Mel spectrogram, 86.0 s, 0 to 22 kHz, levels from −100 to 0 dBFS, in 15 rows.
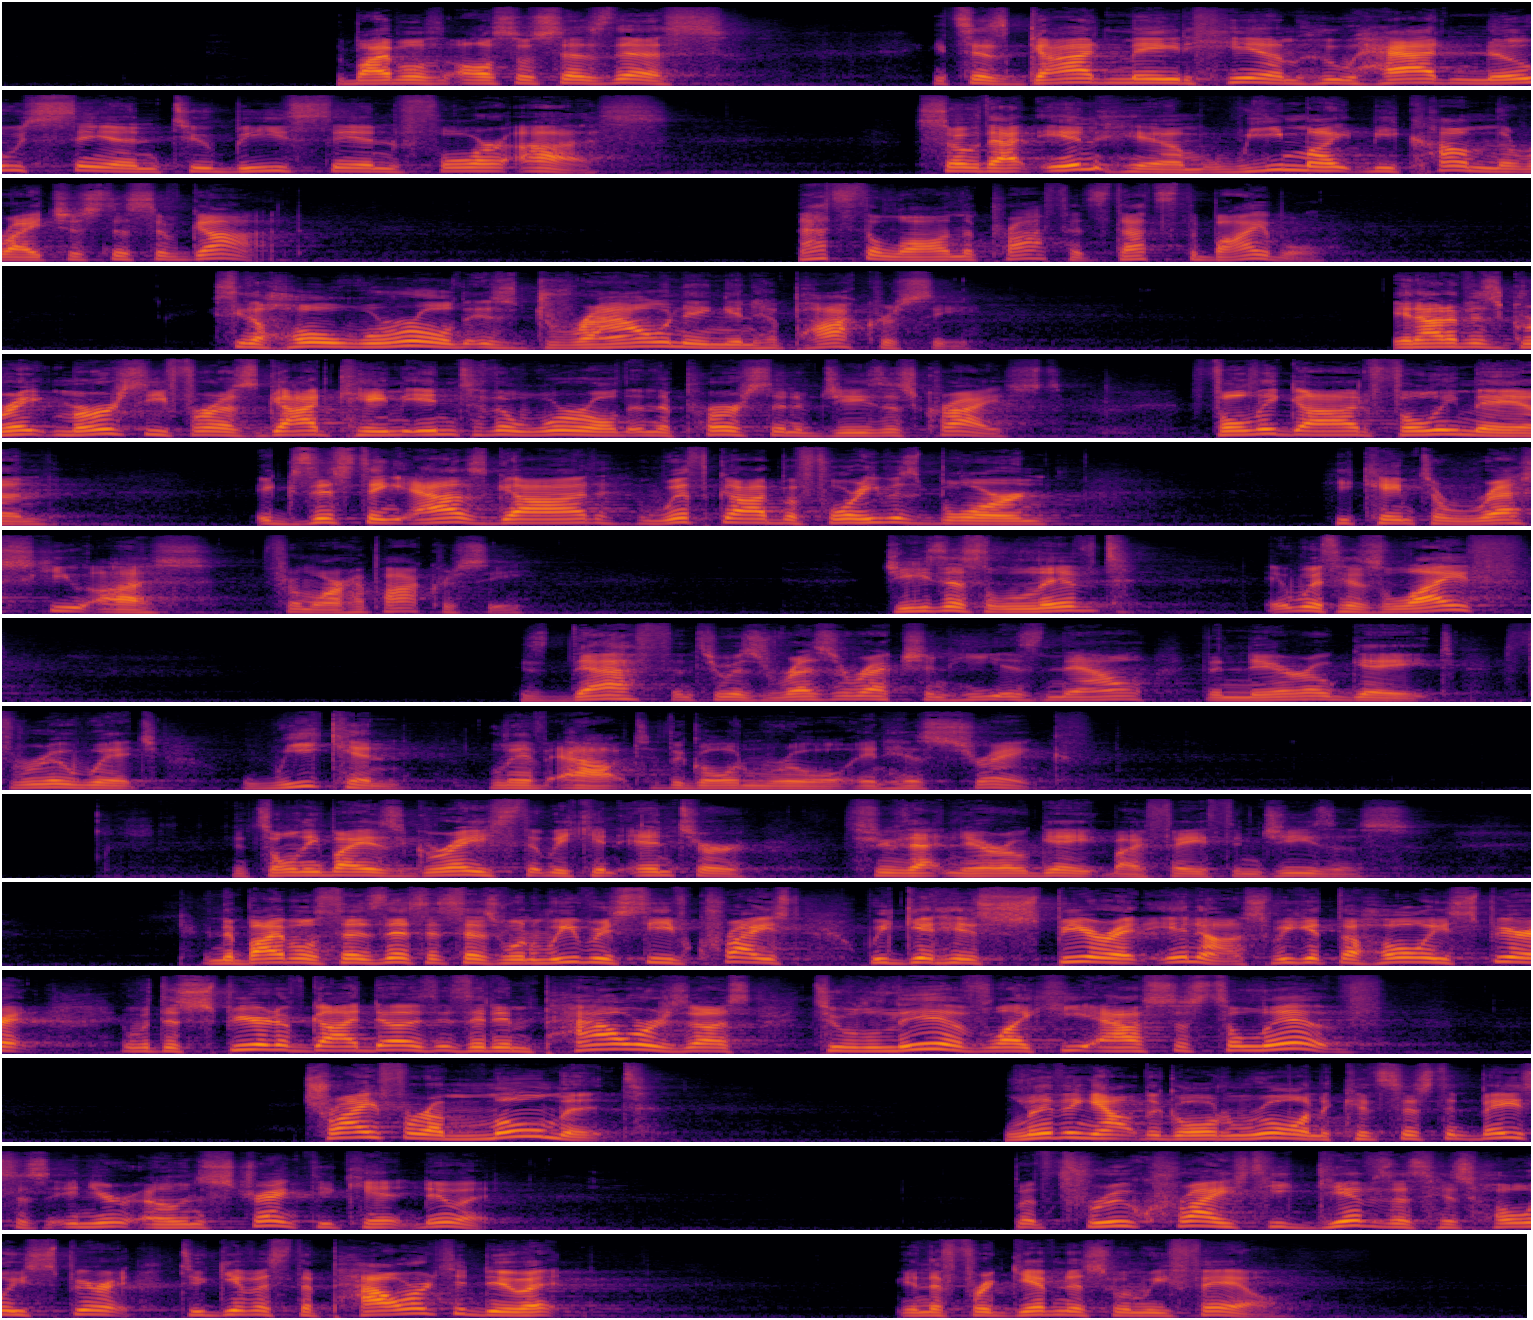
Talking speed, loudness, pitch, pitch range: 155 wpm, -33 LUFS, 155 Hz, 125-175 Hz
